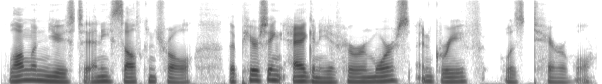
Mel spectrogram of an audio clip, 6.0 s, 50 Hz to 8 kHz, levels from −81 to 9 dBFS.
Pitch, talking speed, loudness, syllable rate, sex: 115 Hz, 160 wpm, -23 LUFS, 5.2 syllables/s, male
